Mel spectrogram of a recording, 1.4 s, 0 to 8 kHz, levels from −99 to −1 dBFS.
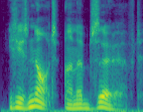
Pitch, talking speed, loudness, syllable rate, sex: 115 Hz, 170 wpm, -17 LUFS, 5.9 syllables/s, male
